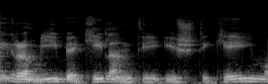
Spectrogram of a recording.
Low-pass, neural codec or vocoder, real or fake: 10.8 kHz; none; real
